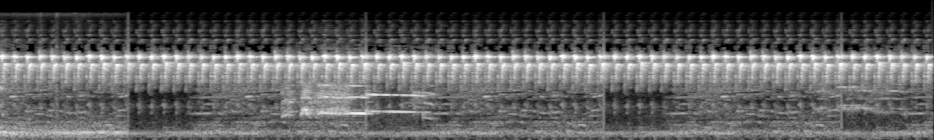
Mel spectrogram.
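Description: A Bar-winged prinia gives rapid, high, ticking notes repeated about two or three times a second, with a few lower whistled notes from another bird mid-way.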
